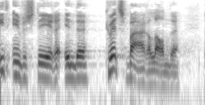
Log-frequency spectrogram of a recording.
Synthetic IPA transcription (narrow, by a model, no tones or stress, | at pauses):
itɪnvɛstɪːrəʔɪndəkʋɛtzbaːrəlɑ̰ndə̰ | d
